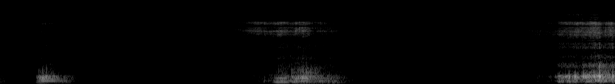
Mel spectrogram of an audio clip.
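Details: Loud rasping snores, three in six seconds, separated by silent pauses, from a sleeping adult soldier described as snoring heavily; snoring.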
